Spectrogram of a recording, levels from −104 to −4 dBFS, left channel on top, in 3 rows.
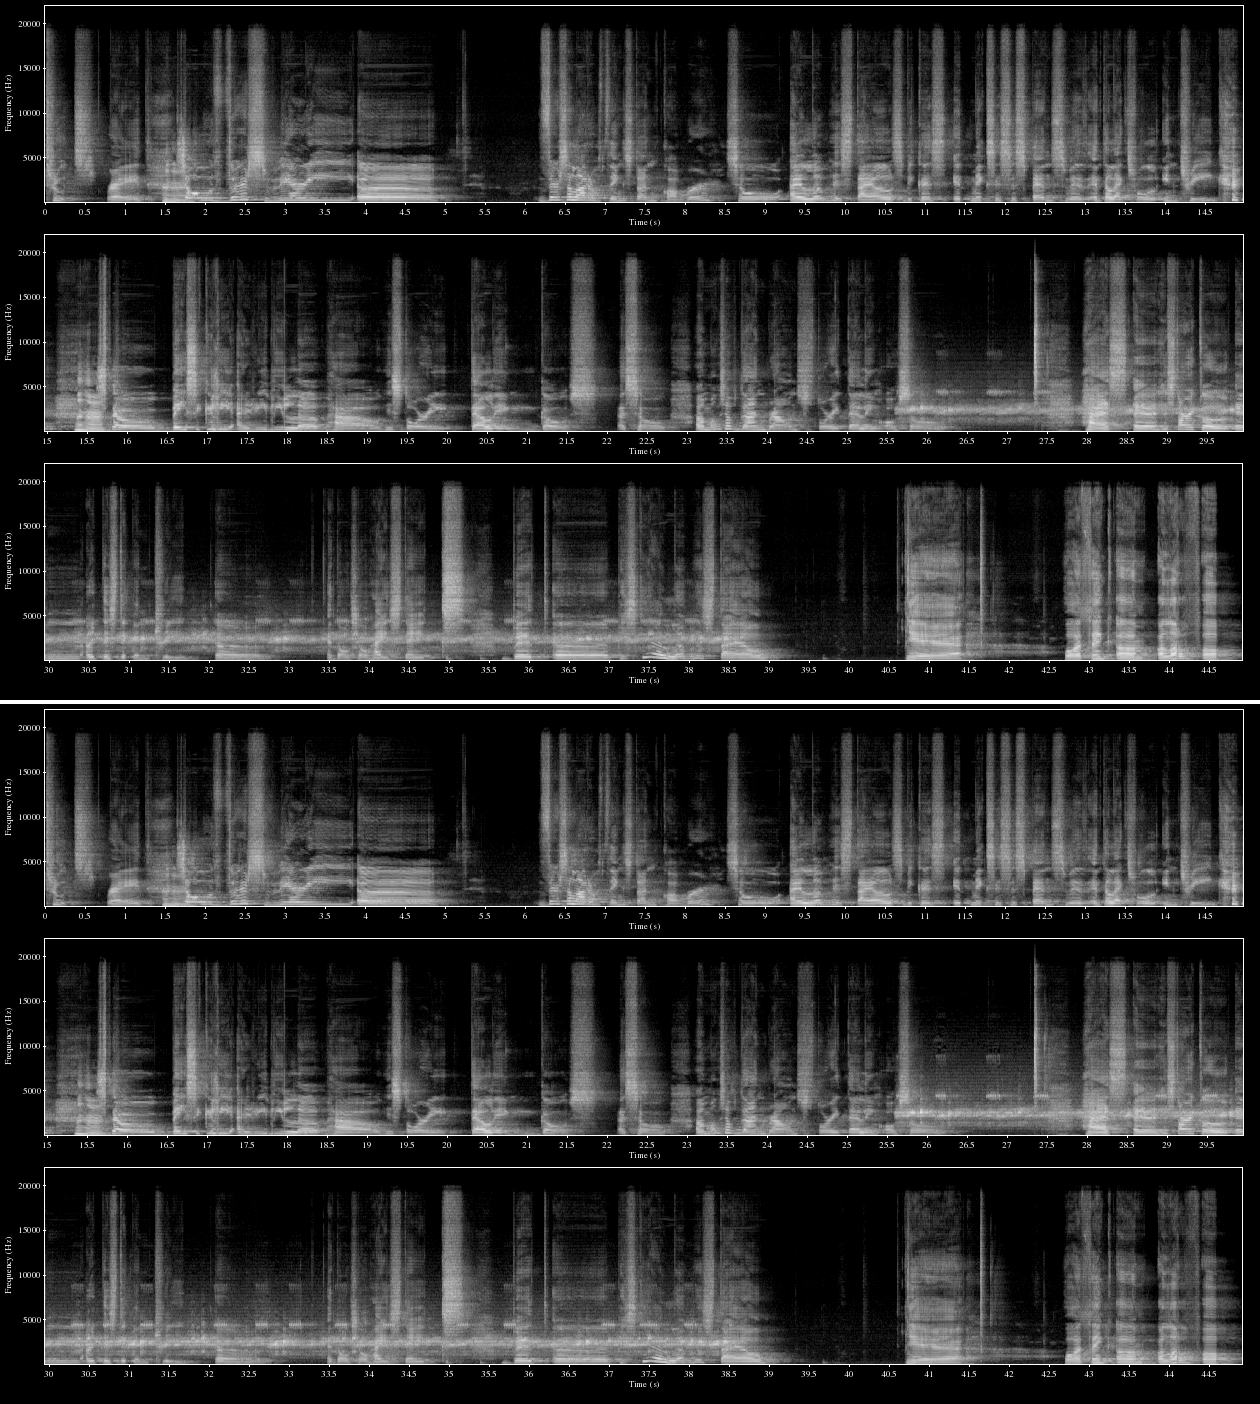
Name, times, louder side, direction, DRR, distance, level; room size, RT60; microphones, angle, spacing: voice 1, 0.0-4.9 6.2-20.0 20.3-21.9 22.1-26.3 27.3-31.7 32.1-32.8 33.5-39.0, left 2 dB, 5° left, 1 dB, 2.1 m, -29 dB
voice 2, 1.5-1.8 15.4-15.7 40.7-41.6 42.7-44.6, left 5 dB, 30° left, 3 dB, 1.7 m, -24 dB
sound 1, 25.6-38.6, right 5 dB, 65° right, 4.7 m, -34 dB
26.5 x 24.0 x 7.5 m, 0.74 s
head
